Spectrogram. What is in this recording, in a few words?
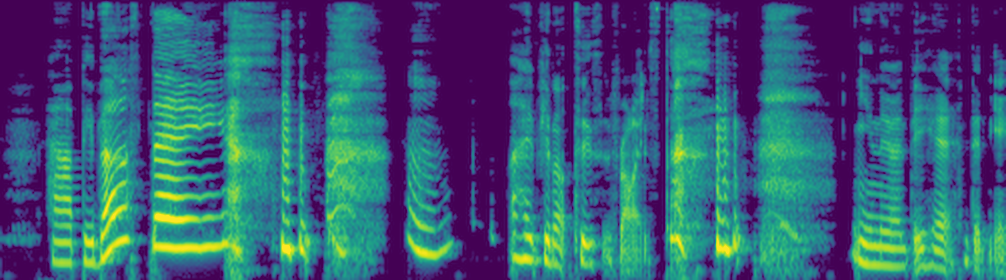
wet noises, giggle; F4M; Happy Birthday!; virgin fetish; don't be nervous.; I'll show you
